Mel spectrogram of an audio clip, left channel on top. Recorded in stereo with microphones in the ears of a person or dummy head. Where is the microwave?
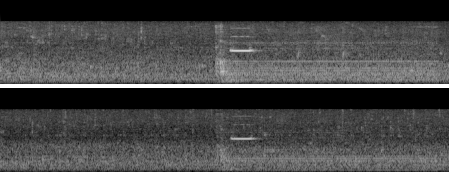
70° left (ahead or behind), 1.0 m.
